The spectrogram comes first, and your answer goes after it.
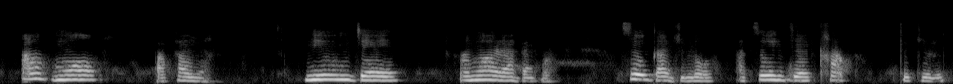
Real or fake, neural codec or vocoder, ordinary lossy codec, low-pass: fake; codec, 16 kHz, 1 kbps, FreqCodec, smaller model; none; 7.2 kHz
